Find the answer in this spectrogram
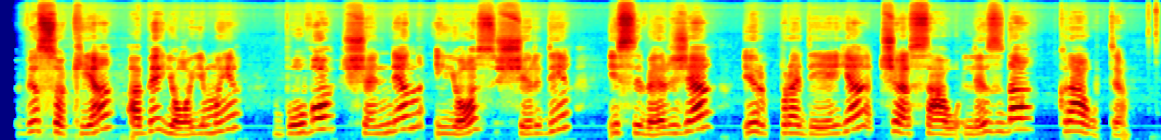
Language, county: Lithuanian, Vilnius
